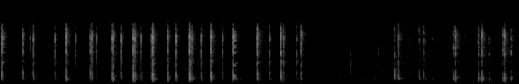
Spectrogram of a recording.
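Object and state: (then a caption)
Plastic bead container, hollow. Long painted nails tap and scratch a clear plastic tub with a lid and a blue handle, hollow and partly full of perler beads. The result is a fast run of sharp, bright, dry clicks with almost no ring or low end, pausing briefly near the middle before the tapping resumes.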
